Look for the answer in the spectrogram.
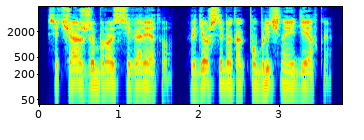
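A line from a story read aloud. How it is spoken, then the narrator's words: Growled. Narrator (Russian): Он прорычал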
